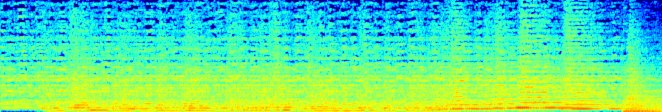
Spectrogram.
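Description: Orchestral music plays alone, with layered sustained tones and slowly shifting chords at a steady, moderate loudness; a low rumble enters just before the end.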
